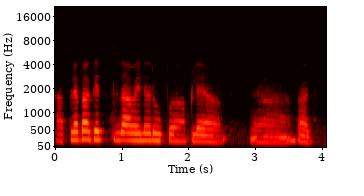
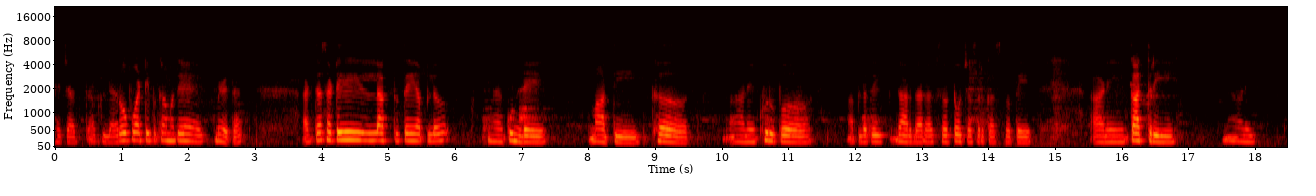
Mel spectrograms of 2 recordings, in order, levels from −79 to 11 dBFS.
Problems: background sounds at intervals, background conversations at intervals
